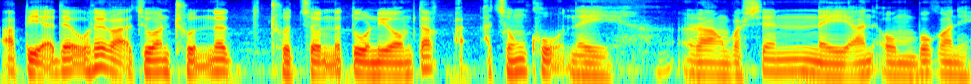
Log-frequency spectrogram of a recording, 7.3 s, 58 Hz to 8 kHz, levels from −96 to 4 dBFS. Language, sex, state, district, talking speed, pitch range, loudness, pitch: Mizo, male, Mizoram, Aizawl, 175 wpm, 105-120 Hz, -18 LUFS, 110 Hz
